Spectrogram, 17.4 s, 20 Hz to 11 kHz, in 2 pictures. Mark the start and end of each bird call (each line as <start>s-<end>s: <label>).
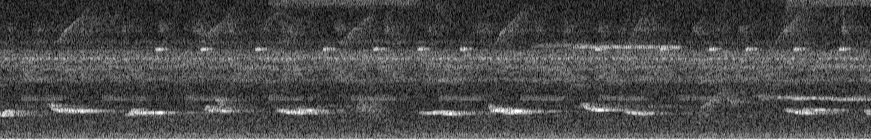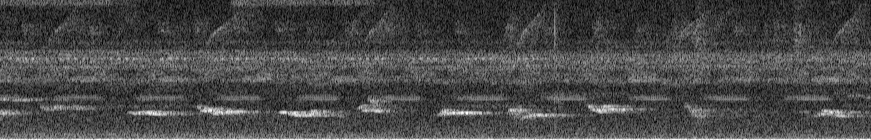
0.0s-17.4s: Hauxwell's Thrush (Turdus hauxwelli)
3.4s-3.9s: unidentified bird
6.7s-7.6s: unidentified bird
7.2s-9.4s: Amazonian Grosbeak (Cyanoloxia rothschildii)
15.4s-17.4s: unidentified bird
